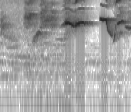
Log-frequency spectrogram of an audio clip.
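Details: Lure song of an oriental magpie-robin (kacer), used to make birds sing fast and continuously: a soft opening slur, then a bright wavering whistle and a sharp downward-sweeping phrase.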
